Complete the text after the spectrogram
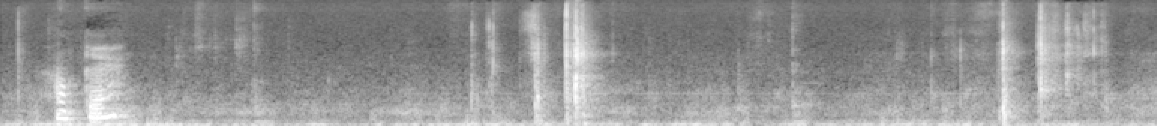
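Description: Cards are laid down on a table with soft taps.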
